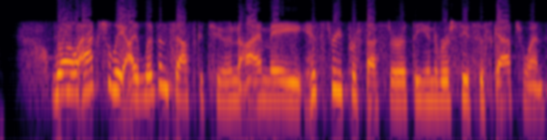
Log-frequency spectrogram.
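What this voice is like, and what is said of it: American Midwestern accent. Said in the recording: “That explains that accent.”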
